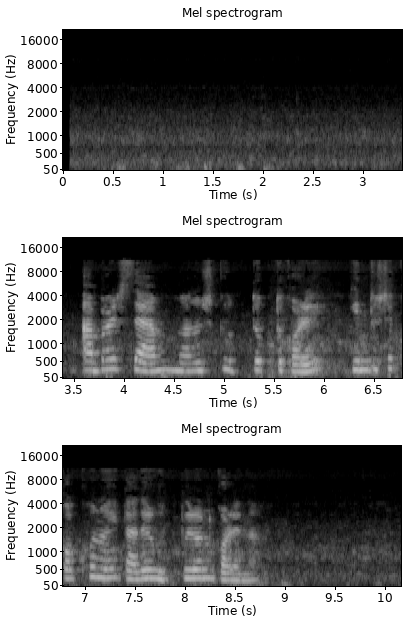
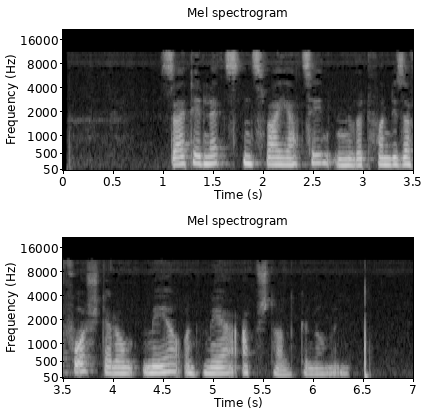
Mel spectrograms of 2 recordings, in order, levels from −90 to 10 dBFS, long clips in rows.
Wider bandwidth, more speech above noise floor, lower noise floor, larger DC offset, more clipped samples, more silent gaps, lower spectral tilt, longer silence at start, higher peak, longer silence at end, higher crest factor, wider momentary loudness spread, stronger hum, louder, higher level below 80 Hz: about the same, 11.5 kHz vs 11.5 kHz; second, 29 dB vs 39 dB; about the same, -55 dBFS vs -56 dBFS; neither; neither; neither; about the same, -5.5 dB/octave vs -6.5 dB/octave; first, 1.25 s vs 1 s; second, -8 dBFS vs -2 dBFS; first, 1.15 s vs 0.45 s; about the same, 20 dB vs 16 dB; about the same, 10 LU vs 11 LU; neither; second, -26 LUFS vs -18 LUFS; second, -60 dBFS vs -50 dBFS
